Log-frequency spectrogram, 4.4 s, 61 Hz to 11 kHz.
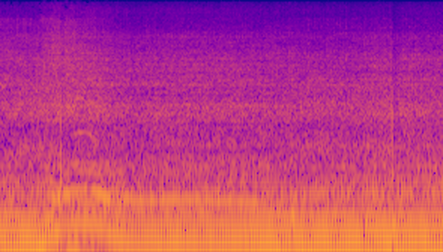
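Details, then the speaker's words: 2002 Saab 9-3 convertible put hard into reverse with throttle: engine revs up sharply then settles to a steady drone with no clunk. Transmission slipping in reverse is suspected, cause unconfirmed. "all right so she's going to duplicate what i was just experiencing on the reverse put it in reverse hard give it some gas"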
